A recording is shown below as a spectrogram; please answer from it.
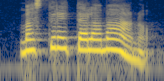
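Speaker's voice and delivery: high, loud burst of hope; excited exclamation. A narrator's reading. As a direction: cry out in sudden amazement. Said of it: "esclamò". (esclamazione alta ed eccitata)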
